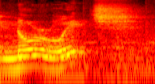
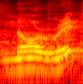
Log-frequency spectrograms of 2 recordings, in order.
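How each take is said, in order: First: The w in the middle is pronounced. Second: The w in the middle is silent. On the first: The speaker calls it wrong. "I used to say Norwich" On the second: The speaker calls it right. "I know now it's Norwich"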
